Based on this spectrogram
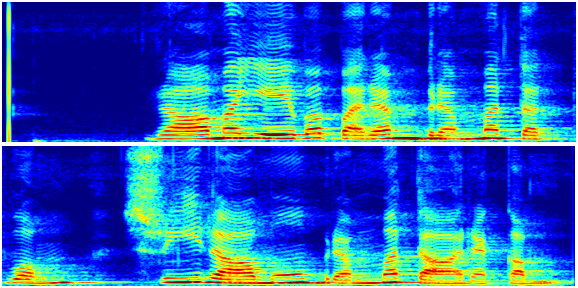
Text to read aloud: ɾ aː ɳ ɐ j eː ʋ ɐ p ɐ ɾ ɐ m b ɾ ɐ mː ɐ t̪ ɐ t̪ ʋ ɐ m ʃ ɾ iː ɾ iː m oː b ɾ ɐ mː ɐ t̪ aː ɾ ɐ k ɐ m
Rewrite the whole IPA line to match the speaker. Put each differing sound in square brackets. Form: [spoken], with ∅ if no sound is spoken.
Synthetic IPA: ɾ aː [m] ɐ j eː ʋ ɐ p ɐ ɾ ɐ m b ɾ ɐ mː ɐ t̪ ɐ t̪ ʋ ɐ m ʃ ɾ iː ɾ [aː] m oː b ɾ ɐ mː ɐ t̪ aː ɾ ɐ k ɐ m

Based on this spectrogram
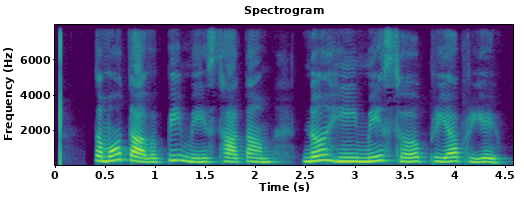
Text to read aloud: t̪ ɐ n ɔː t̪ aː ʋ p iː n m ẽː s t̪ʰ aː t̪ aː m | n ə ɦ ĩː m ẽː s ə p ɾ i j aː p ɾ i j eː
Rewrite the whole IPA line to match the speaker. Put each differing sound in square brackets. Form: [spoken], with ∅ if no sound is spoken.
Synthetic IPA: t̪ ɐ [m] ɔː t̪ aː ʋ p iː [∅] m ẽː s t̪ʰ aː t̪ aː m | n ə ɦ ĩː m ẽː s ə p ɾ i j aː p ɾ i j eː

